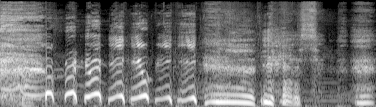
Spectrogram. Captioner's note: cackling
